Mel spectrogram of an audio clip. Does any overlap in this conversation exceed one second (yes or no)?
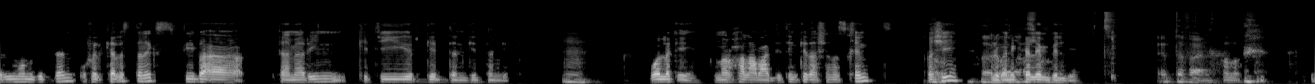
yes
